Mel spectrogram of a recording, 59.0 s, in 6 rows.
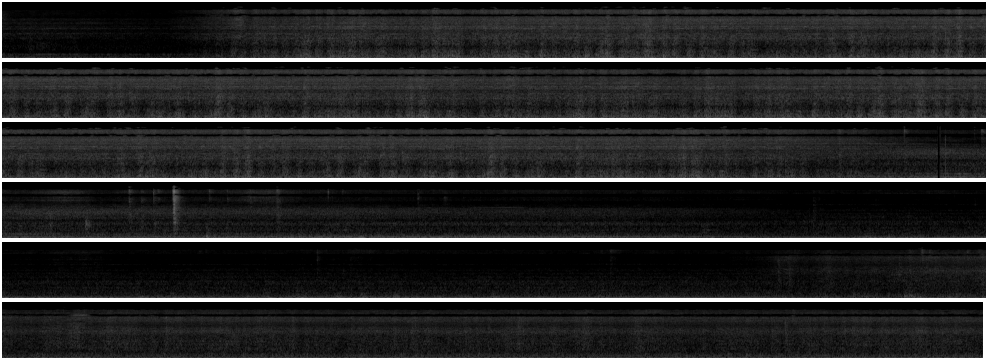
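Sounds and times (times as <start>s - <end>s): train wheels rumbling on rails: 1.8s - 33.0s, 46.7s - 59.0s.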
